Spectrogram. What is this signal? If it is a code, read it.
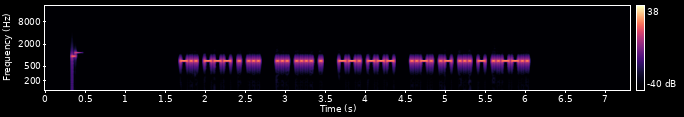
Morse code, heard as a keyed tone, about 40 wpm, 700 Hz. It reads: DOES SHE GO FAST?
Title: Sentences from Top 1000 Words - Review Part 2 - 40wpm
